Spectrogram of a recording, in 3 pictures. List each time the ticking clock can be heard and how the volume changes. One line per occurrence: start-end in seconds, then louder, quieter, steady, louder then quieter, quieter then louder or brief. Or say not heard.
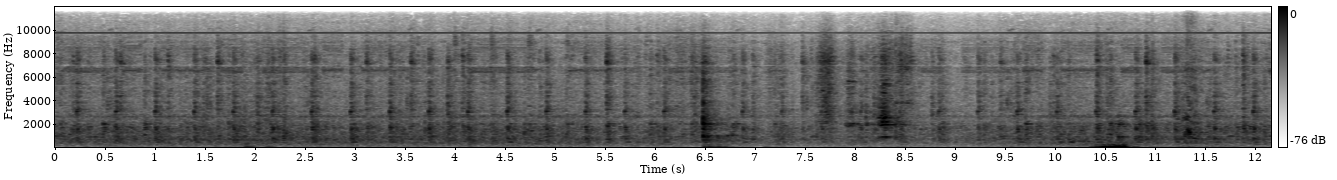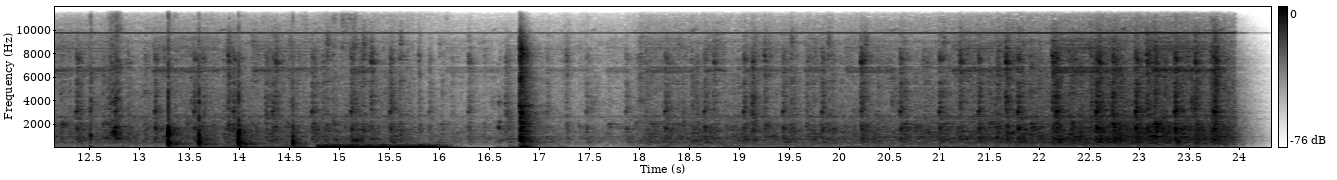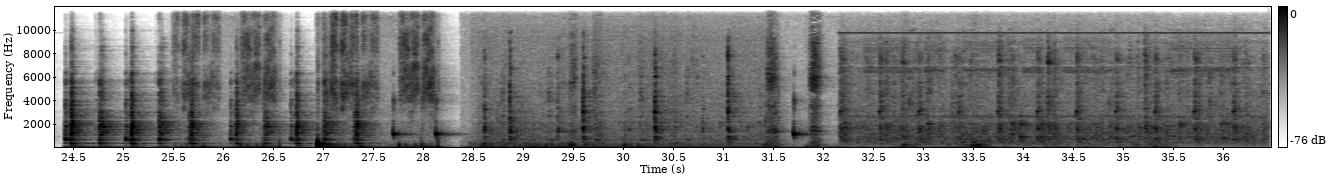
0.0-36.4 louder then quieter.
